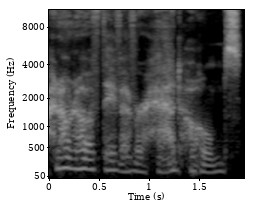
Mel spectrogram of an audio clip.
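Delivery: secretive, confiding stage whisper aside. In a game, the narrator voices a mentor who comes out and speaks to the player, half-whispering. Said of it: "kind of whispers to you and he goes".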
